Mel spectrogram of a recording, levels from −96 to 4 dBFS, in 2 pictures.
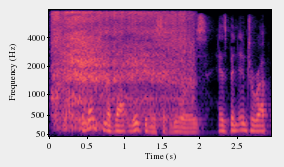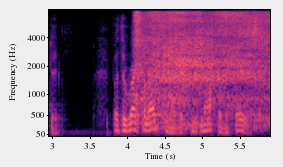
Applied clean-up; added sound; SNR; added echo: none; Writing; -4 dB; none.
